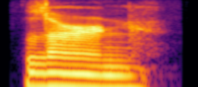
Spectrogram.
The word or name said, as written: learn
